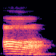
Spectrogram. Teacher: आ का उच्चारण करते समय हमारा मुख जो है वो बहुत ज्यादा खुल जाता है, इसलिए हम इसे कहेंगे आ जो स्वर होता है इसे हम कहा करते हैं विव्रत स्वर।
